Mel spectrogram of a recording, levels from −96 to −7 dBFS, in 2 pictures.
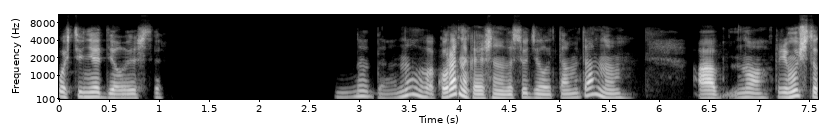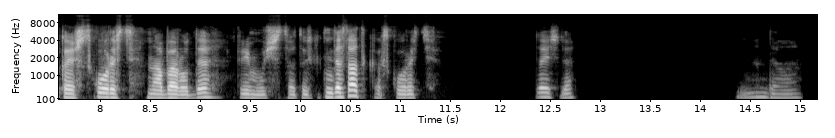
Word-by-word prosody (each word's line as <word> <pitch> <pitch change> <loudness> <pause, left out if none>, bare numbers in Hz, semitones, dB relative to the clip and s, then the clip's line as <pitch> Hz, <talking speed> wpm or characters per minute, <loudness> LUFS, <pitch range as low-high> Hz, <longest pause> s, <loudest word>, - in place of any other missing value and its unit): костью 185 -1 -1
не 180 - +2
отделаешься. 150 -1 -3 1.7
Ну 185 +4 -10
да. 150 -5 -18
Ну, 225 0 -4
аккуратно, 195 - +5
конечно, 145 0 +1
надо 135 -1 -2
всё 165 - -3
делать 145 -3 -4
там 150 +1 -5
и 160 - -15
там, 260 +2 -1
но, 155 -7 -4 0.7
а, 145 -1 +4
но 160 -2 -5
преимущество, 175 +1 +4
конечно, 150 -3 +5
скорость, 160 -6 +1
наоборот, 145 -3 +2
да, 165 +3 0 0.2
преимущество. 135 -2 -3
То 140 - -11
есть 125 -3 -11
как - - -25
недостаток, 175 +5 +4
как 140 -2 -15
скорость. 145 -1 -8 1.0
То 175 - -5
есть. 170 -1 -6
Да. 150 +1 -13 1.6
Ну 170 +1 -19
да. 145 -1 -20
155 Hz, 135 wpm, -25 LUFS, 145-175 Hz, 1.7 s, аккуратно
